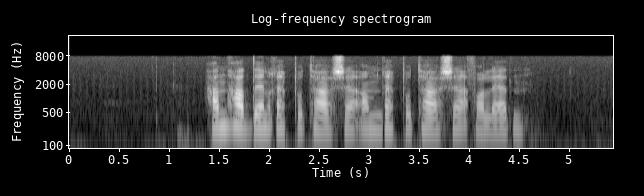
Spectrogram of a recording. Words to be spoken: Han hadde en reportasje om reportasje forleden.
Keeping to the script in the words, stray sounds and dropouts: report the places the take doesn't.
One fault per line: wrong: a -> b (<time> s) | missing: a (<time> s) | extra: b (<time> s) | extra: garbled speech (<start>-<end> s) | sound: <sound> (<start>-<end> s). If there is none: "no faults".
no faults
